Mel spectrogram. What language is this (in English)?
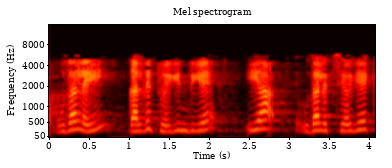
Basque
